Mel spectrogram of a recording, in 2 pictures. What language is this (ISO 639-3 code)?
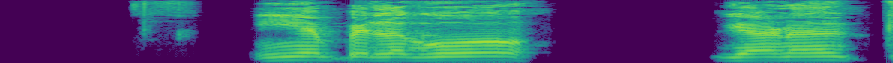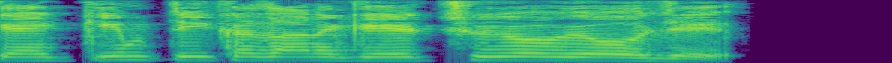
snd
